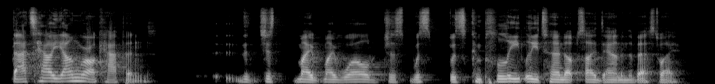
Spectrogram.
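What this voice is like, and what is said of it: Australian accent. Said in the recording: “your Australian accent that you have”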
